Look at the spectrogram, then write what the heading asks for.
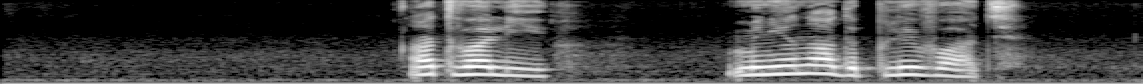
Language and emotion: Russian, sad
